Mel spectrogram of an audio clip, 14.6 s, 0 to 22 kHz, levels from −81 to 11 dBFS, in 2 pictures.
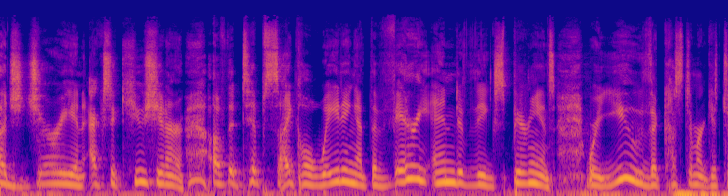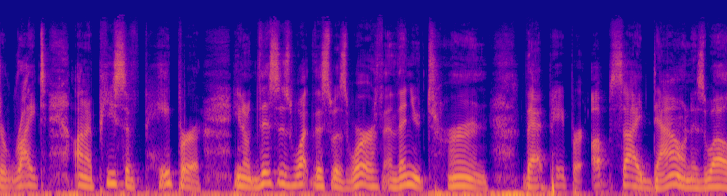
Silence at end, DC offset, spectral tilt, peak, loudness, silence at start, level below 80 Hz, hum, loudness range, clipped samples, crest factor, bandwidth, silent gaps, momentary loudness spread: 0 s; under 0.1%; -5 dB/octave; -4 dBFS; -18 LUFS; 0 s; -30 dBFS; none; 3 LU; under 0.1%; 12 dB; 16 kHz; none; 7 LU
